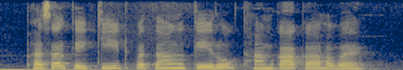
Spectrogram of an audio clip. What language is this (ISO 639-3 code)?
hne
